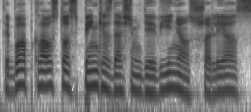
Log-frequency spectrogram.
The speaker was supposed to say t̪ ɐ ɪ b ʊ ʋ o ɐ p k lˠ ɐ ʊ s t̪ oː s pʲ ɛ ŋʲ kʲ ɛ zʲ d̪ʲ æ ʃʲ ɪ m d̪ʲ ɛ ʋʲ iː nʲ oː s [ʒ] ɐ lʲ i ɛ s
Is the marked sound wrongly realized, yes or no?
yes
